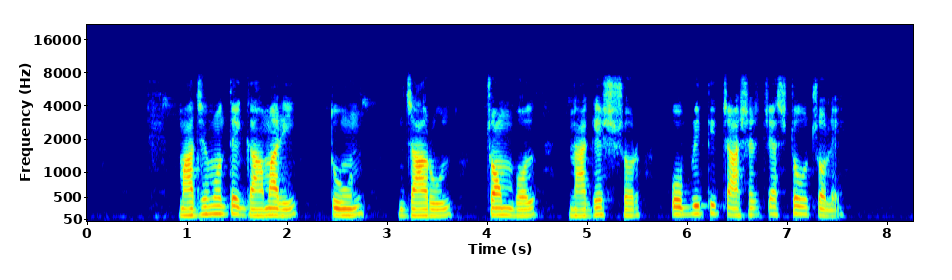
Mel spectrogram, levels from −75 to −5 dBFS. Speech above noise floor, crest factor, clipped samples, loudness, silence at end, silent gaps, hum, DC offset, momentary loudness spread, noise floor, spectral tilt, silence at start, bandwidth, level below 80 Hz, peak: 46 dB; 22 dB; under 0.1%; -26 LUFS; 0.7 s; none; none; under 0.1%; 12 LU; -71 dBFS; -5.5 dB/octave; 0.9 s; 8 kHz; -62 dBFS; -6 dBFS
